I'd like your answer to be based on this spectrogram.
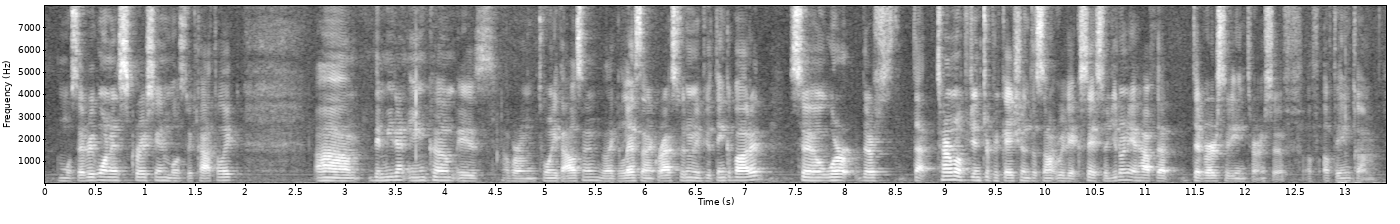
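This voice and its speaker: A man's medium-pitched, monotone, flat delivery at a very fast pace, in a Puerto Rican accent. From Puerto Rico, southern rural part. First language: Spanish. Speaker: scientist, research associate. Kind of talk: talk to an audience.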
